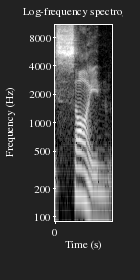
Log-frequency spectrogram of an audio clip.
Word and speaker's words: sign: So, the the the G is silent. This letter is silent. We don't pronounce it. There you have it. There you have it. You say sign sign.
